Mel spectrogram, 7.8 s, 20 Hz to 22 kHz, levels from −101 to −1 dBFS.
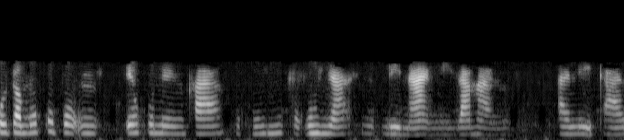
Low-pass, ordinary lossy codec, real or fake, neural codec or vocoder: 3.6 kHz; MP3, 32 kbps; fake; codec, 24 kHz, 3.1 kbps, DualCodec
